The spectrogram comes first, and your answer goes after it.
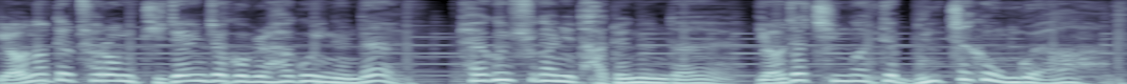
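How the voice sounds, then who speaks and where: Backed by music, a man talks at a fairly quick pace, his pitch swinging very widely. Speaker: voice actor. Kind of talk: storytelling. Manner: casual, boyfriend-like.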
